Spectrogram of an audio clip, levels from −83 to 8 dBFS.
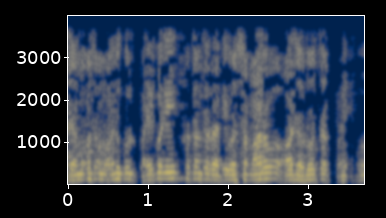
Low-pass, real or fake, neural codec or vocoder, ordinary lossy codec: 3.6 kHz; fake; vocoder, 24 kHz, 100 mel bands, Vocos; none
